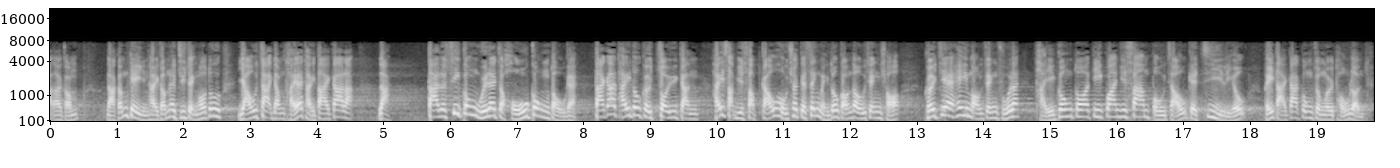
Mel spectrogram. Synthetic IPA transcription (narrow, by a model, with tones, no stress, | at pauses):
ʔaː˧kɐ˨˥m | la̰ː˨˩kɐ˨˥mke˧ji˨˩nɦɐ˨jkɐ˨˥mlɛː˥t͡ʃyː˨˥t͡sɪ˨k̚ŋɔː˨˧t̪o˥wjɐ˨˧wt͡saː˧k̚jɐ˨˩mt̪ʰɐ˨˩jɐ˥t̪ʰɐ˨˩jt̪aː˨jkaː˥laː˧ | laː˨˩ | t̪aː˨jlɵ˨t̚siː˥kʊ˥ŋwuː˨˧˥jlɛː˥t͡sɐ˨who˨˥wkʊ˥ŋt̪o˨wkɛ˧ | t̪aː˨jkaː˥t̪ʰɐ˨˥jt̪̬o˨˧˥wkʰɵ˨˧ɥt͡ʃɵ˧ɥkɐ˨n | hɐ˨˥jsɐ˨p̚jyː˨t̚sɐ˨p̚kɐ˨˥wɦo˨wt͡ʃʰt̚kɛː˧sɪ˥ŋmɪ˨˩ŋt̪o˥wkɔː˨˥ŋt̪ɐ˥k̚ho˨˥wt͡sʰɪ˥ŋt͡ʃʰɔ̰ː˨˧˦ | kʰɵ˨˧ɥt͡siː˨˥hɐ˨jɦe˥jmɔː˨ŋt͡sɪ˧ŋfuː˨˥lɛː˥ | t̪ʰɐ̰˨˩jkʊ˥ŋt̪ɔː˥jɐ˥t̪ːiː˥kwaː˥nɥyː˥saː˥mpo˨wt͡sɐ̰˨˥wkɛː˧t͡siː˥lḭː˨˥wpe˨˥jt̪a̰ː˨jkaː˥kʊ˥ŋt͡sʊ˧ŋhɵ˧ɥt̪ʰo̰˨˥wlɵ̰˨n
